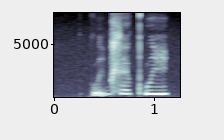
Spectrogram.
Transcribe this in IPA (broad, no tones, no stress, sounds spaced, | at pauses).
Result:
kʷ ḭ b x ɛ̤ kʷʼ i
